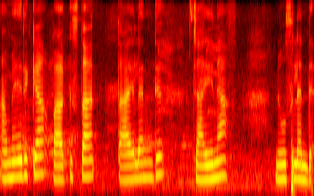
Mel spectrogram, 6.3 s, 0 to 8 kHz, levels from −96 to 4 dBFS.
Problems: none marked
